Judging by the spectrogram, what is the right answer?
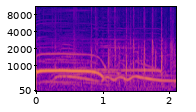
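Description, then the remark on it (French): A crowd claps and cheers steadily as a speaker is welcomed on stage, with sharp scattered claps over a dense wash of noise and a long, sustained whoop that slides downward in pitch partway through. “Faites du bruit pour elle.”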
